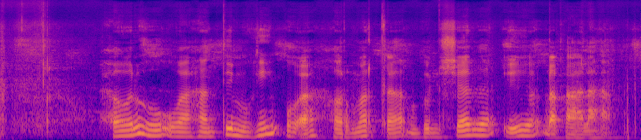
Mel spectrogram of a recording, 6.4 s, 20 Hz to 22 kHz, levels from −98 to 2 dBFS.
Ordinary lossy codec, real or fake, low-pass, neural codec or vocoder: none; fake; none; codec, 44.1 kHz, 7.8 kbps, Pupu-Codec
